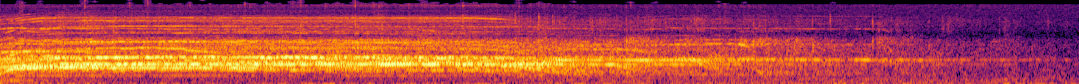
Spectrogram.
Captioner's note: applause, cheering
